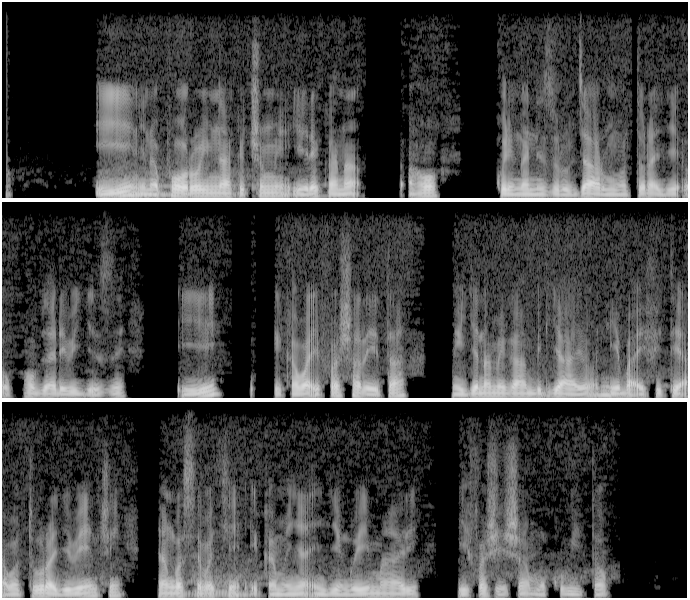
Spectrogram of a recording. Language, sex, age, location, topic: Kinyarwanda, male, 18-24, Kigali, health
